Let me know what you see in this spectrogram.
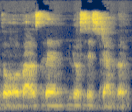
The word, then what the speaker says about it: cisgender: Because the other one that you mentioned is how do you say it? Cisgender. – Yeah, that's right.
